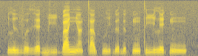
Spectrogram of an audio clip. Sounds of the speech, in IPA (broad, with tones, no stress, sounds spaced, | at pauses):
l ɨ˧ v ə˨ ɣ ɛ˧ ɡ͡b iː˧ ɓ a˦ ɲ ã˨ t a˧ kʷ iː˨ ɗ ə˧ ɗ ə˧ k͡p ũ˧ t iː˦ l e˦ k͡p ũ˨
